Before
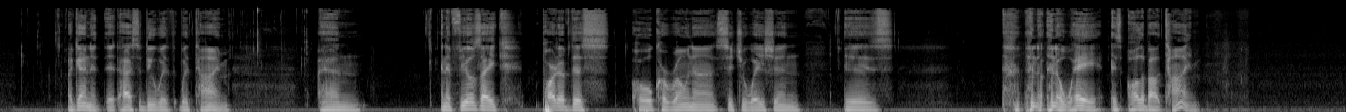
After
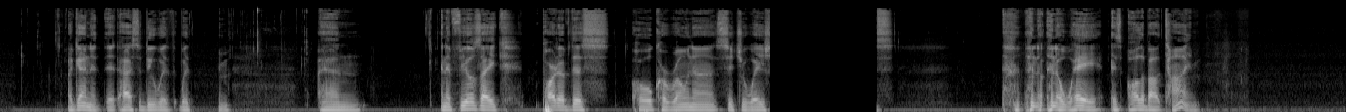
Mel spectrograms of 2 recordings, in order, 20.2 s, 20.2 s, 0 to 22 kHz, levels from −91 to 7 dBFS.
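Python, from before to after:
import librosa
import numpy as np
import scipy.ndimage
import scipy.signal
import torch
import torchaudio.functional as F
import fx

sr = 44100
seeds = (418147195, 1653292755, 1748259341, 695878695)

y = fx.edit(x, sr, fx.room_tone_fill(start_s=2.92, length_s=0.37),
    fx.silence(start_s=11.55, length_s=1.61), tone=tone)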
